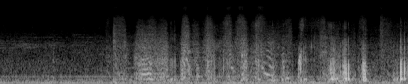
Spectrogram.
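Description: A hand pats a padded seat cushion.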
